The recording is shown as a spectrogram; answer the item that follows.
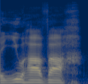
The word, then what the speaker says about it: Yhwach: you factor in that W's are pronounced like V's in German it becomes extremely clear that they're only using a b sound to approximate a v sound so yuab Baha turns into yuav because Japanese doesn't have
